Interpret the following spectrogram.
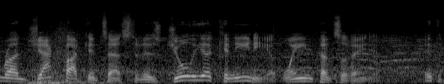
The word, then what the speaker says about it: Canini: And Julia, we're just assuming that the G is silent. We apologize if it's not. That's a good way to pronounce an Italian name.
